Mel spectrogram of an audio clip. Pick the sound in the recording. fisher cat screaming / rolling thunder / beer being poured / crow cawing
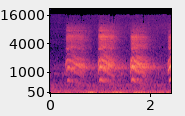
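crow cawing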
